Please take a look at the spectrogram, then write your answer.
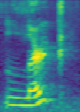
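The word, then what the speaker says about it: Locke: Lurk. Mm-hmm. That's how we pronounce it. You know, it's L-O-C-K-E. – Yeah. – So it's going to be Lurk for today.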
